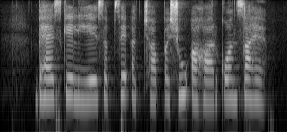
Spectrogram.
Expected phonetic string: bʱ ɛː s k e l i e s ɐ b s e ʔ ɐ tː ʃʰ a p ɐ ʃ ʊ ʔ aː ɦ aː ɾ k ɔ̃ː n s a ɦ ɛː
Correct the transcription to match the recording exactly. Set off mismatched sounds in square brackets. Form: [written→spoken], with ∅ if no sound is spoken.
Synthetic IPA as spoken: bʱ ɛː s k e l i e s ɐ b s e ʔ ɐ tː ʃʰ a p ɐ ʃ [ʊ→u] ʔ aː ɦ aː ɾ k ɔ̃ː n s a ɦ ɛː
